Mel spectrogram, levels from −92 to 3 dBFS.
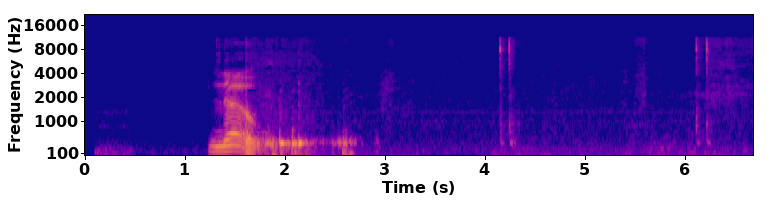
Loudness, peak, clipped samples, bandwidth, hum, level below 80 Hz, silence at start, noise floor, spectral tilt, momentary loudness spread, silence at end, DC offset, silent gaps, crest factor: -30 LUFS; -12 dBFS; under 0.1%; 11.5 kHz; none; -60 dBFS; 1.25 s; -82 dBFS; -5.5 dB/octave; 21 LU; 0.45 s; under 0.1%; none; 24 dB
